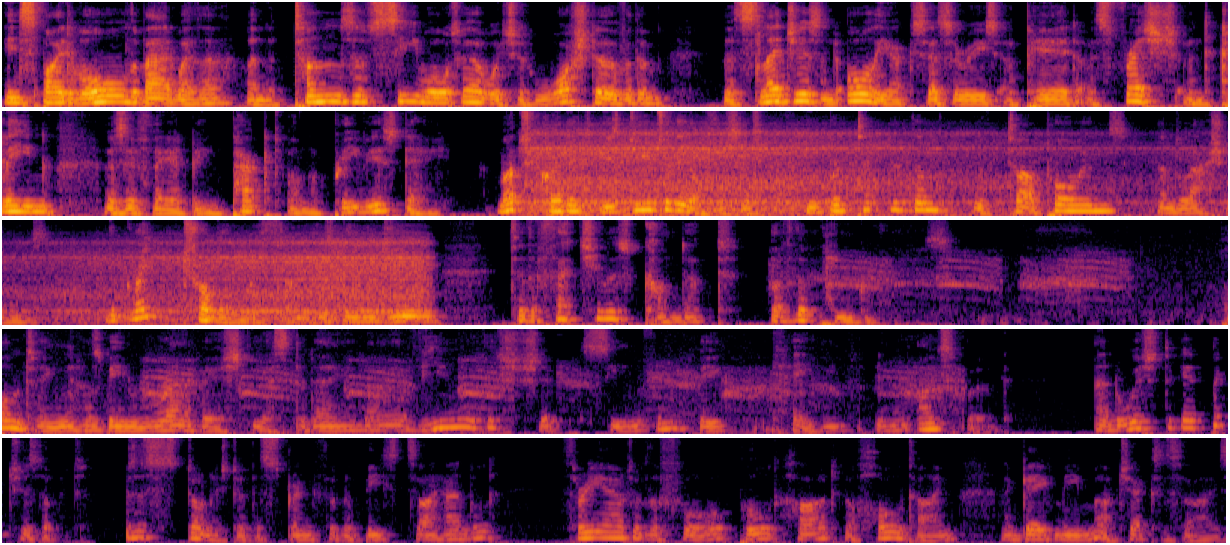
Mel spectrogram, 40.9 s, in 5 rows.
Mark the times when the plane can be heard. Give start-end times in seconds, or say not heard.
11.6-19.2.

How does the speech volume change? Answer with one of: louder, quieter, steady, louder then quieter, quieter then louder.
quieter.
